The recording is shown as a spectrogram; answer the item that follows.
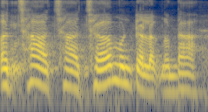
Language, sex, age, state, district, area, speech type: Sindhi, female, 60+, Maharashtra, Mumbai Suburban, urban, spontaneous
